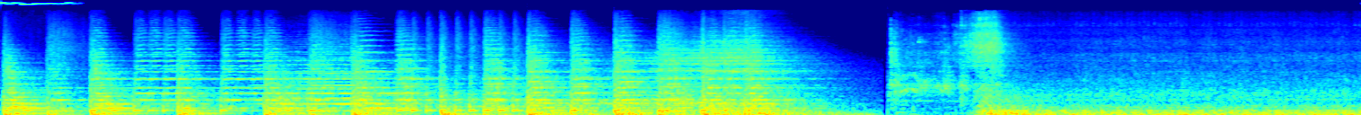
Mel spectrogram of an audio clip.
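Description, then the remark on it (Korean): A combustion-engine car's engine sputters and revs in a rapid, rhythmic pattern, then a loud whoosh as the car passes by spewing acrid exhaust fumes, followed by a steady, rumbling engine roar. No one speaks. “이 소리는 기후 위기를 심화시키는 내연기관차가 매캐한 매연을 뿜으며 지나가는 소리입니다.”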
